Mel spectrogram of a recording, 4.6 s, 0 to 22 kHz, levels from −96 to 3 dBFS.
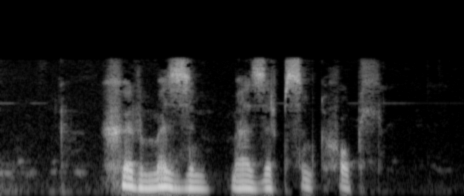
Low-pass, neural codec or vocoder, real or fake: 7.2 kHz; none; real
